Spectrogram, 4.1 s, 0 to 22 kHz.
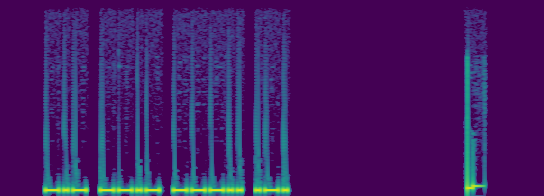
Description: Morse code, heard as a keyed tone, about 36 wpm, 700 Hz. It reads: KQ8R
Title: USA Call Signs - 4x Character Spacing - 35wpm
